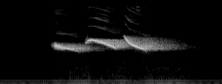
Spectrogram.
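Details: Captive male-trained Green-winged Saltator, morning, singing the day after diet handling: a loud, clear whistled phrase of three slurred, downward-sliding notes lasting about a second and a half, over a faint low hum.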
